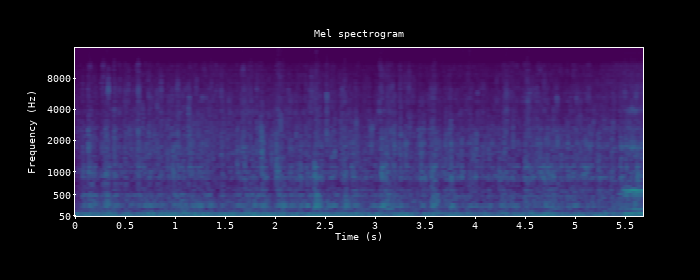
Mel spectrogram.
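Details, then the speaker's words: Sprinter van DIY water system, first flow test of the newly wired water pump: low steady hum under splashing from the faucet as air clears and cold then hot water flows, no surging or chatter; normal pump operation with water flow. "Yep, the pump is working. You can hear the air coming out. This is cold water. Hot water. We have water!"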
